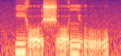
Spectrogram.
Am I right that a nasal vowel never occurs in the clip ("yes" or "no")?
yes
